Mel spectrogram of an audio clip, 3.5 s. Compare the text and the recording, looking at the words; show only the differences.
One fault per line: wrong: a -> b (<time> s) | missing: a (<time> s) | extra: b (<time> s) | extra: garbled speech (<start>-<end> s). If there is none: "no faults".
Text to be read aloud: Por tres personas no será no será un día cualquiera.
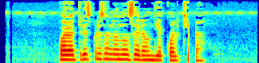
wrong: Por -> Para (0.8 s)
missing: no será (2.0 s)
